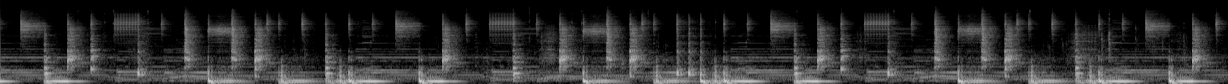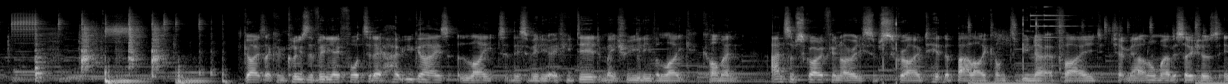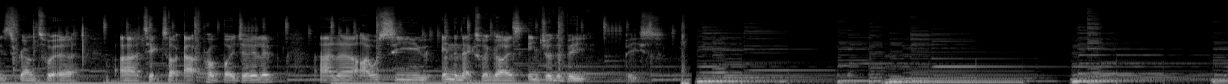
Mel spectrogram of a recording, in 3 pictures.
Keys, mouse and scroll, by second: 4.3 click, 9.4 click, 11.6 click, 12.1 F1, 12.5 F1.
